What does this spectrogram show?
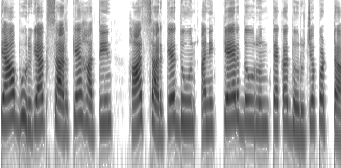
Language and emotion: Goan Konkani, neutral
